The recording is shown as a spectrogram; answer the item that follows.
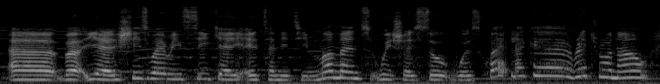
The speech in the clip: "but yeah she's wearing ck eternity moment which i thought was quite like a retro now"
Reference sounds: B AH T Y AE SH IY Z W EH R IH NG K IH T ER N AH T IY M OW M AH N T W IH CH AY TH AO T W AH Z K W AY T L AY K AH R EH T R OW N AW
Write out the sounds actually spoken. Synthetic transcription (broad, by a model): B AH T Y AE SH IY Z W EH R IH NG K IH T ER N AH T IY M OW M AH N T W IH CH AY S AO W AH Z K W AY T L AY K AH R EH T R OW N AW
